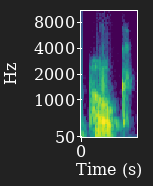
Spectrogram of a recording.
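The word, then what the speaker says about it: pork: struggle was the pig it's spelled p-o-r-k but sounds real close to poke in my mother's mouth my mother tongue like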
